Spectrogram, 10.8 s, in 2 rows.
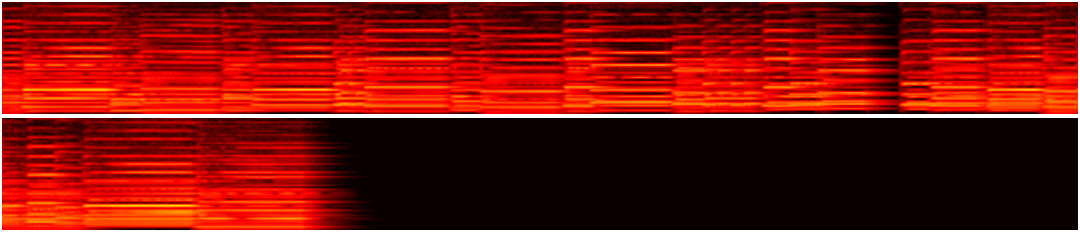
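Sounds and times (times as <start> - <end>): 
two-part slangpolska: 0.0 - 7.0.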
